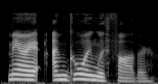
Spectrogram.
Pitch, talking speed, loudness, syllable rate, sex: 190 Hz, 190 wpm, -18 LUFS, 5.5 syllables/s, female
